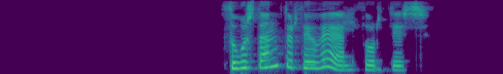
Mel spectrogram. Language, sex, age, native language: Icelandic, female, 50-59, Icelandic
